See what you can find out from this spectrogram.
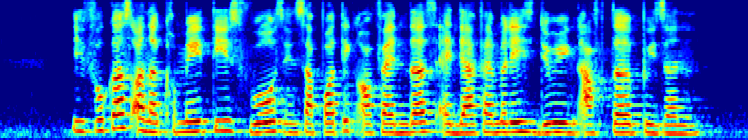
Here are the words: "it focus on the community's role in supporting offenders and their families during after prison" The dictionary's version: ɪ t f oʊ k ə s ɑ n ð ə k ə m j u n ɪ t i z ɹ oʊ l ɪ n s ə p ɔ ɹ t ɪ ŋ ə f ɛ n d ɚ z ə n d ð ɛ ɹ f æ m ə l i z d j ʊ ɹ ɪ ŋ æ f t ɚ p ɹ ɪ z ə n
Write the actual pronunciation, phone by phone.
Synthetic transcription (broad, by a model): ɪ t f oʊ k ə s ɑ n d ə k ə m j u n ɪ t i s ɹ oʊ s ɪ n s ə p ɔ t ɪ ŋ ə f ɛ n d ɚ s ə n d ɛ f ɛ m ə l i s d j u ɪ ŋ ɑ f t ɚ p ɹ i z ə n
